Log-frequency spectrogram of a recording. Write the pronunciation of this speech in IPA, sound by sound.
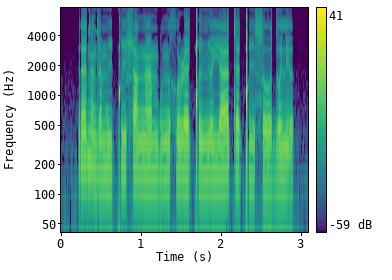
ɾ ɛ d ɛ̃ d ɛ m i ǃ i ɬ a ŋ æ̃ m b ə ŋ ə x u ɭ ɛ ǃ ʉ ɲ ø j æ t ɛ ǃ i s ɤ d ɤ lʲ ə

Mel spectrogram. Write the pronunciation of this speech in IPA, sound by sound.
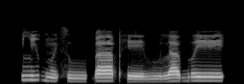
l i˦ ɡʷ ĩ˨ s uː˨ ɓ aː˦ pʰ eː˨ β u˨ l a˦ ɡʷ eː˦

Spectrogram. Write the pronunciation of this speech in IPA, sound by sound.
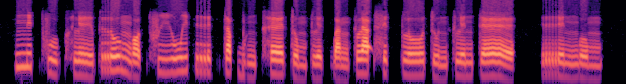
n i˥˩ t̚ f uː˩˦ kʰ l eː˩˦ p r oː˥˩ ŋ ɔː˨˩ t̚ f iː˦˥ w i˥˩ t̚ r e˥˩ k̚ t a˥˩ p̚ b ɯ˨˩ ŋ kʰ ɛː˦˥ t o˩˦ m p l e˨˩ k̚ w a˨˩ ŋ k l a˥˩ ʔ s e˦˥ k̚ p l oː˦˥ t u˩˦ n k l e˦˥ n t ɛː˥˩ | r e˨˩ n ŋ o˨˩ m

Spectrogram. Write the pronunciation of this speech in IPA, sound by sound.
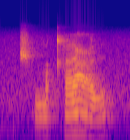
t͡ʃʰ ʏ ŋ͡m ɛ qʰ ɛ ʕ ʏ

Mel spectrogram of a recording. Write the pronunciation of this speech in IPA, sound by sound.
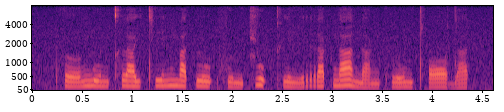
pʰ ɤː˩˦ ŋ u˨˩ n kʰ l a˧ j tʰ i˦˥ n m a˦˥ t̚ l u˦˥ ʔ f ɯ˨˩ ŋ t͡ɕ u˥˩ ʔ kʰ l iː˩˦ r a˦˥ k̚ n aː˥˩ n a˧ ŋ pʰ l u˥˩ n tʰ ɔː˥˩ d a˦˥ t̚

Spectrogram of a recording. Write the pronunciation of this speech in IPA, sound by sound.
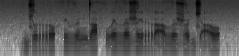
d͡ʑ u˨ r o˨ h i˦ v ʉ˨ n d a˨ f ṵ˨ e̯ v e˦ ʐ i˦ r a̰˨˦ v ɨ˨ ʐ ɵ˨˦ d͡ʑ a̰˦ o̯

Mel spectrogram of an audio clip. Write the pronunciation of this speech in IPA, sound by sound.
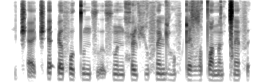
t͡ʃʼ æ̰ t͡ʃʼ ɛ ʔ ɽ ə f ɔ tʷ ʌ n sʷ æ̰ sʷ æ̃ n ħ ə ɭ ç u f ɛ̃ ɖʱ ɔ̃ f ʈ ɛ ɮ i tˤ ɔ n ũ ǀ ɛ̃ f

